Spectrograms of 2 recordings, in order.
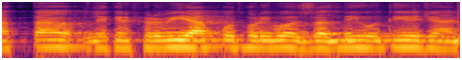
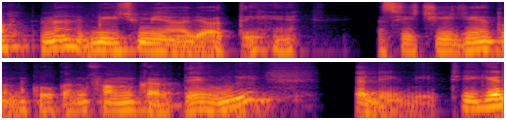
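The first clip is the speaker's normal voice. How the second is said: quiet aside; 4 semitones lower, 8 dB quieter than usual. Real, not acted. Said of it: "aside, much quieter".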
